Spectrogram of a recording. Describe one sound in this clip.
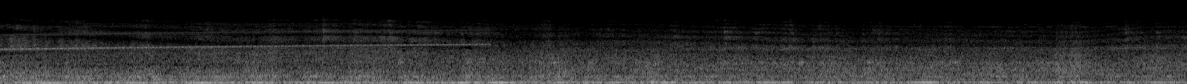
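A subway train rumbles along the rails through a tunnel.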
